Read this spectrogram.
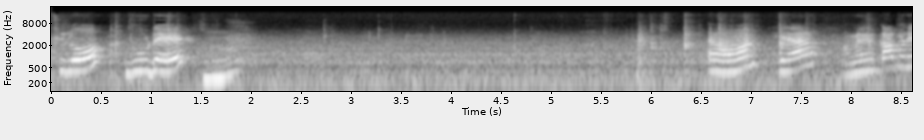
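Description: A small child speaks in a high voice close by, in short bursts with pauses.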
